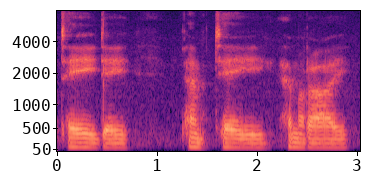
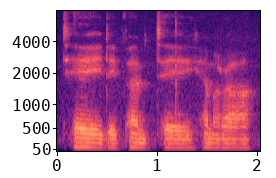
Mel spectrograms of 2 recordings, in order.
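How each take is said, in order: First: The last word ends with an added 'i' sound. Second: The last word ends without an 'i' sound.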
